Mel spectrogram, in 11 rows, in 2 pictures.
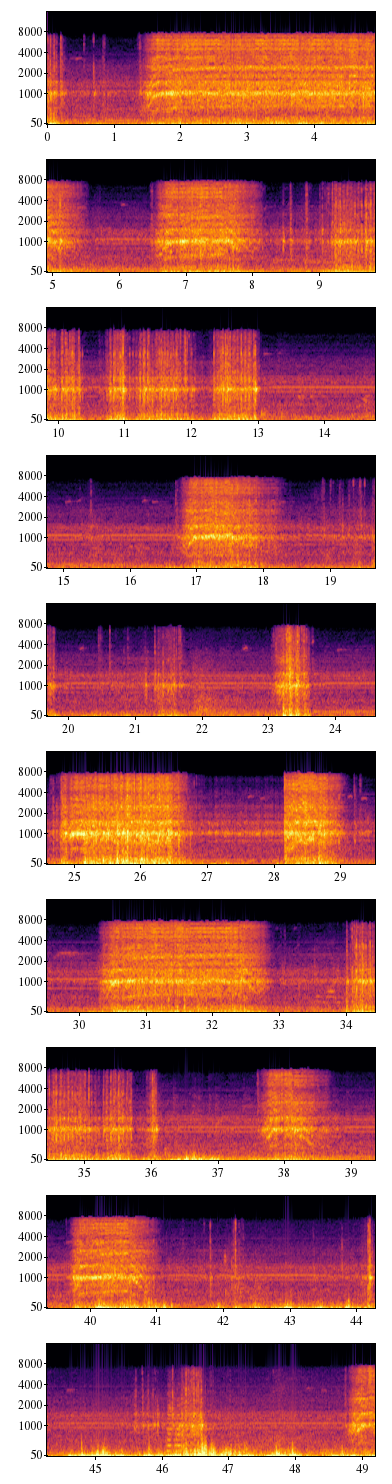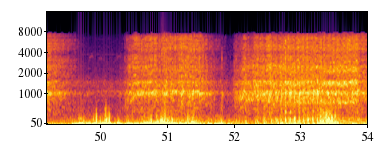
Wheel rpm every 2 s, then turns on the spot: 50, 160, 70, 70, 10, 10, 10, 0, 50, 0, 10, 10, 100, 50, 40, 120, 30, 20, 20, 40, 30, 0, 10, 10, 30, 80, 120.
8-14 20-22 32-36 46-48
